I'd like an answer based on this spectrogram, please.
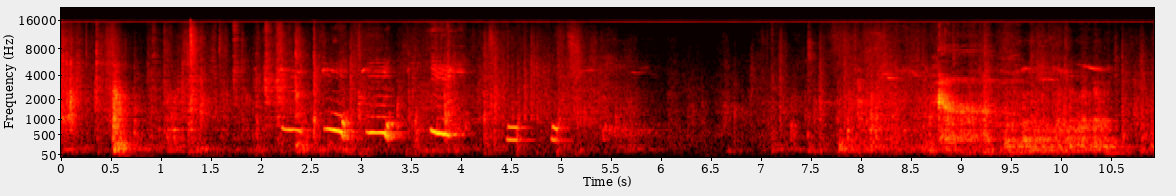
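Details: Golden Retriever puppies in a Westerwald breeding kennel's litter, indoors; a run of short, thin, whining whimpers clustered over a few seconds, each rising then dropping, amid soft rustling and background room noise.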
